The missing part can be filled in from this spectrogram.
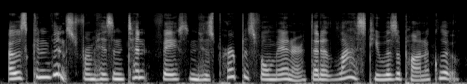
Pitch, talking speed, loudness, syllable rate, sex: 255 Hz, 245 wpm, -18 LUFS, 6.1 syllables/s, female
